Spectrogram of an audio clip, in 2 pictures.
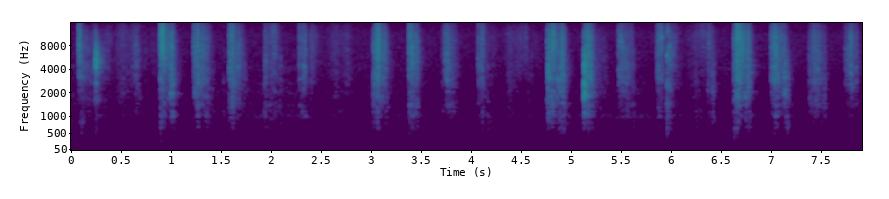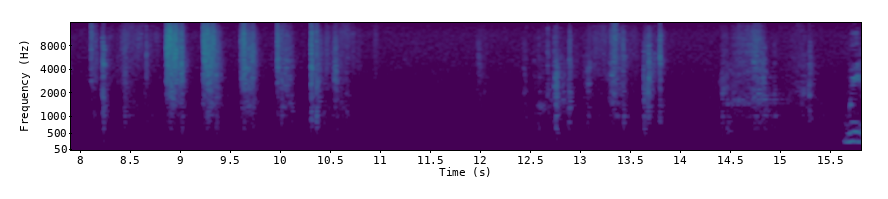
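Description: Sacred World Oracle cards riffled and shuffled by hand in a long run of quick, crisp papery bursts, close and fairly soft, thinning out toward the end with no talking.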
